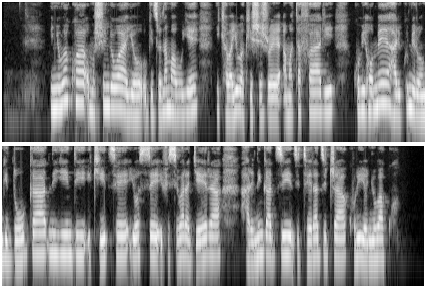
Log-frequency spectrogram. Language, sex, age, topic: Rundi, female, 36-49, education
